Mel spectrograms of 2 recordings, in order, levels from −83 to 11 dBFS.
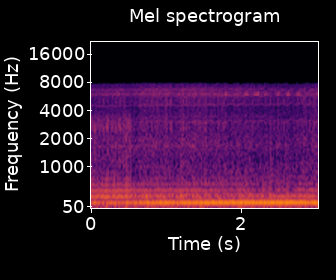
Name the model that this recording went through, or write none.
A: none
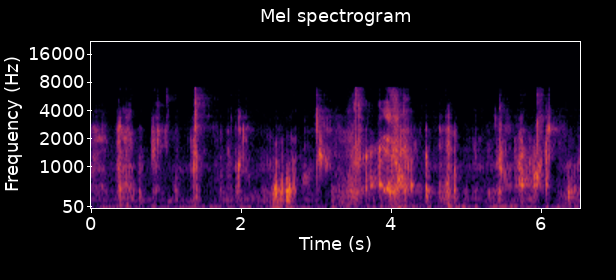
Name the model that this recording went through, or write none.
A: codec, HILCodec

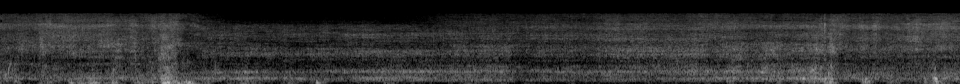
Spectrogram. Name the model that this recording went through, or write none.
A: none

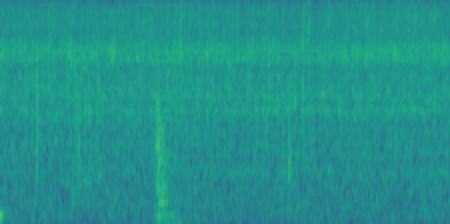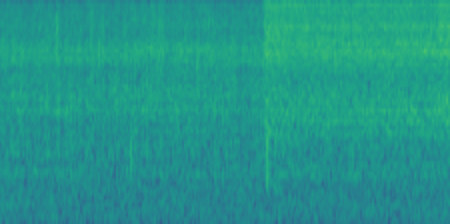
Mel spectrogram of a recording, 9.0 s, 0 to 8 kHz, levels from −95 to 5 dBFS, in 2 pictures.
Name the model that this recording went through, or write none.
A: none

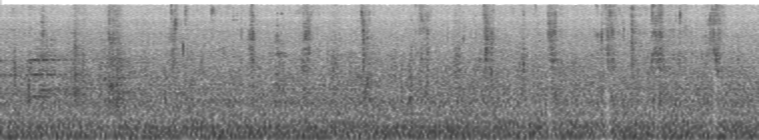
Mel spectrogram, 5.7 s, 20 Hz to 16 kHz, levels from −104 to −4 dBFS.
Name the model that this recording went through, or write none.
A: none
